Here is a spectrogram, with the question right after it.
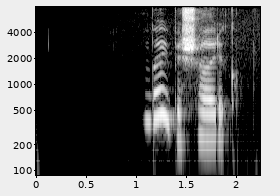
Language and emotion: Russian, neutral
